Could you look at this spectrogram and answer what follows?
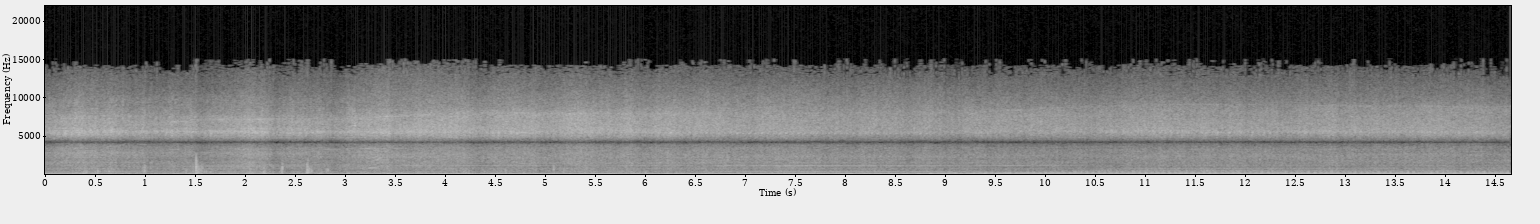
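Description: Motorboat engine running steadily under way, with wind and rushing water. A faint whine rises slowly in pitch, and the engine note thickens about ten seconds in.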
